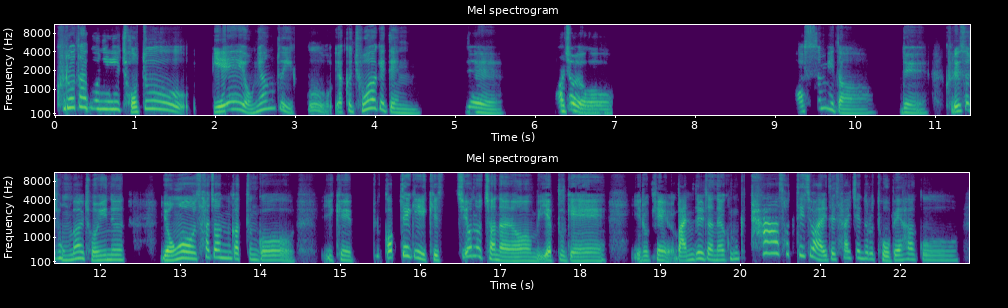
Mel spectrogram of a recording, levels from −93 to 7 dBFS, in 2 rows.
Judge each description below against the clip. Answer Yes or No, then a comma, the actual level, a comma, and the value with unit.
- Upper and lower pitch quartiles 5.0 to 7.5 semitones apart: No, wide, 8.2 semitones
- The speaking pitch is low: No, medium, 185 Hz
